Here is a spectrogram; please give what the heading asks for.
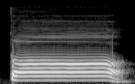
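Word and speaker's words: ط: এই যে এই শব্দটার নাম হলো ত। অনেকেই তকে তা পড়ি, এটা তকে তা পড়লে পড়া শুদ্ধ হবে না।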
